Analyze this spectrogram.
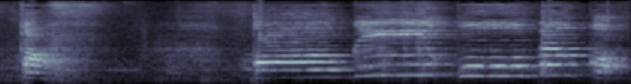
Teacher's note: Pangkal lidah dekat tenggorokan menyentuh sekitaran anak tekak atau berada di atas pita suara. Atau pangkal lisan dengan langit-langit atas. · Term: huruf qaf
